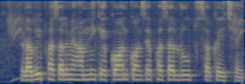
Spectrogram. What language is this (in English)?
Magahi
